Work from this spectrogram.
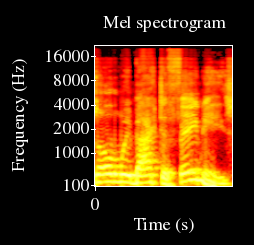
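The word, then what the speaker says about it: Phanes: the way back to phy or Fess as it's pronounced so you've got this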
